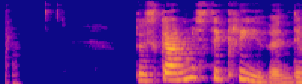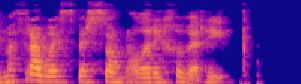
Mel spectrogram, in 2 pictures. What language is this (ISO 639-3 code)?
cym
